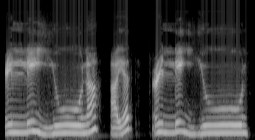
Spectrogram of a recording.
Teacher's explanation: واو ساکن سے پہلے پیش ہے، تو اسے بھی ایک الف کے برابر کھینچ کے پڑھیں گے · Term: حروف مدہ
